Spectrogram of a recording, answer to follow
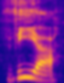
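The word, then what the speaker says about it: wir: O próximo pronome aqui pra gente é o via. Olha novamente o R parece um azinho, né?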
